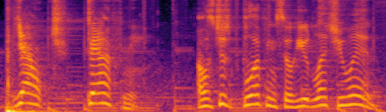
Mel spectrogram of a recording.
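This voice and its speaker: A man's voice: high-pitched, animated, a little slow, faint music behind. A man acting as a nervous, sputtering, bumbling uncle in an audio drama. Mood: pained, pleading.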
